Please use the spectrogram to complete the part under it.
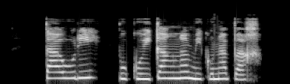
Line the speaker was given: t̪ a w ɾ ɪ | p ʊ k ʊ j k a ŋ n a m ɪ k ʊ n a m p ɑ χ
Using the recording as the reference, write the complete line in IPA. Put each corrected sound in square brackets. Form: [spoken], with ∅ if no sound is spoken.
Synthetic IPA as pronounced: t̪ a w ɾ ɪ | p ʊ k ʊ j k a ŋ n a m ɪ k ʊ n a [∅] p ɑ χ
